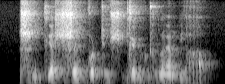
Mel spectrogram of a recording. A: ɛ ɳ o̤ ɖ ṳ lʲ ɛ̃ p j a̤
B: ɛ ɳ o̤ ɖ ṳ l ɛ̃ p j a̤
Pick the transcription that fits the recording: B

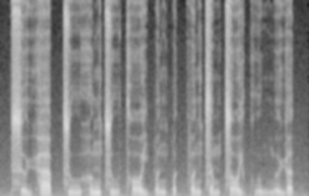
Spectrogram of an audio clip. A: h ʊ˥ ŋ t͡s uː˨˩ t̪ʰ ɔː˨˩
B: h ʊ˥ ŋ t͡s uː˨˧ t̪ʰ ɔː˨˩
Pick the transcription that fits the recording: A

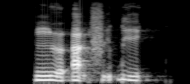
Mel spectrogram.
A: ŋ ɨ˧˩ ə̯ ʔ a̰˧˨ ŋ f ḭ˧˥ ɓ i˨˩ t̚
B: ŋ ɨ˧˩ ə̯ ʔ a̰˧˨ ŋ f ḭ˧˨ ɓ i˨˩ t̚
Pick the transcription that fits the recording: A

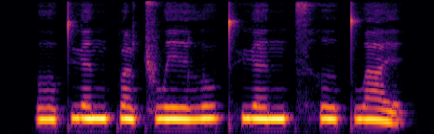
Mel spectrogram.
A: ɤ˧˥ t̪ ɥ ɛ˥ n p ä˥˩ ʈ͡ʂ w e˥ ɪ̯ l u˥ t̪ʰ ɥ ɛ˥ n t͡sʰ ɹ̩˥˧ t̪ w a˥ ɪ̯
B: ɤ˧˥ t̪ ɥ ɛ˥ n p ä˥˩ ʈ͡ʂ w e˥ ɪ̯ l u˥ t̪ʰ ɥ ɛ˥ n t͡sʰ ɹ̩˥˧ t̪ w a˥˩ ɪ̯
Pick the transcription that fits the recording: B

